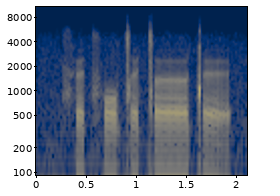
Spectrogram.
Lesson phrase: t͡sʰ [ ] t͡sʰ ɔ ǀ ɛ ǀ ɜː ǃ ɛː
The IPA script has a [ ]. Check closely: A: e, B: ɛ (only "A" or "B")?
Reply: B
